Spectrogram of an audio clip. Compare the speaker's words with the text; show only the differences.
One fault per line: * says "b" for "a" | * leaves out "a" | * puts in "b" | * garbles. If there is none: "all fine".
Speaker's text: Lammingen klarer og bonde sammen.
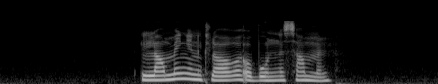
all fine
